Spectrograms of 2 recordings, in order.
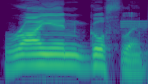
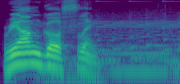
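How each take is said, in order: First: The name is said very fast, run together. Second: The name is said slowly, word by word.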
